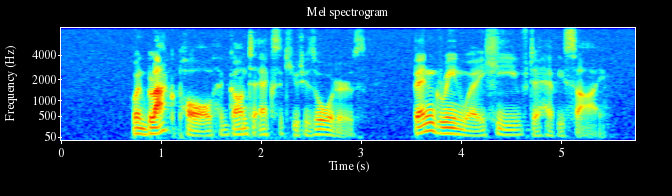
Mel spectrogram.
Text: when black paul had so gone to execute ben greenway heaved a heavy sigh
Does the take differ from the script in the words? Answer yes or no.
yes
